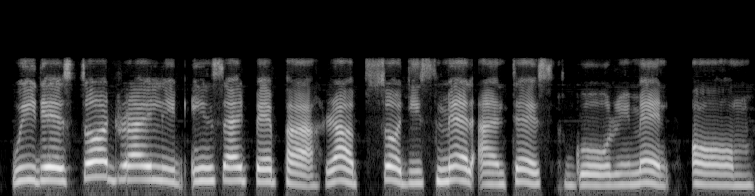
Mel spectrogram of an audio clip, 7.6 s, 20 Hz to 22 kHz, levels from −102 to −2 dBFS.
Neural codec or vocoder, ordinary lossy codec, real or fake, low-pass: codec, 16 kHz, 8 kbps, FunCodec, trained on LibriTTS, 25 frames a second; none; fake; 7.2 kHz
